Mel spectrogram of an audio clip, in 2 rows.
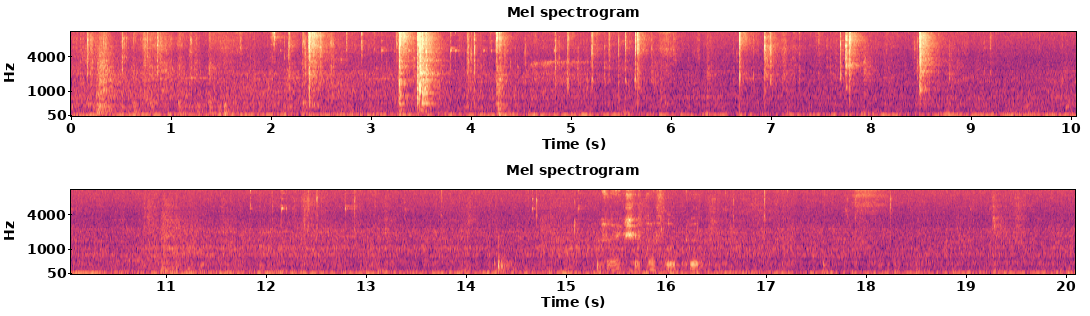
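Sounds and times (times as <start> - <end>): light clicks and clinks: 2.1 - 5.9, 11.7 - 13.8, 14.6 - 16.8.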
